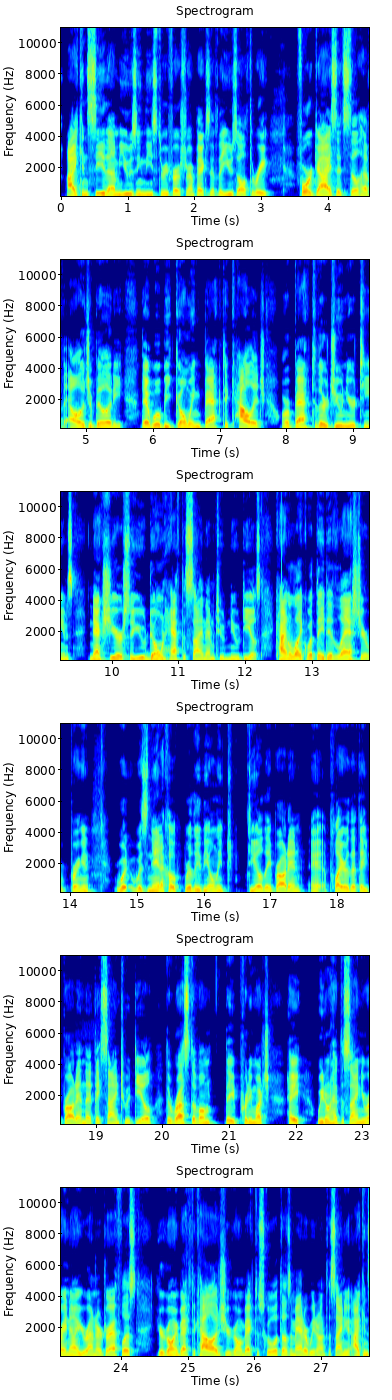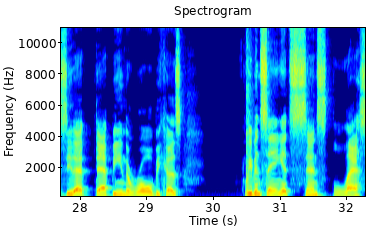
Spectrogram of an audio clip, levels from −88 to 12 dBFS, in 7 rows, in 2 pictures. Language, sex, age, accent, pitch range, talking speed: English, male, 20-39, American, 130-155 Hz, 240 wpm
